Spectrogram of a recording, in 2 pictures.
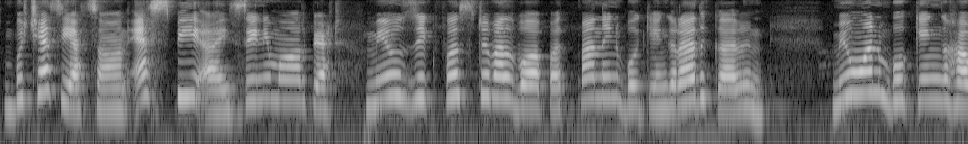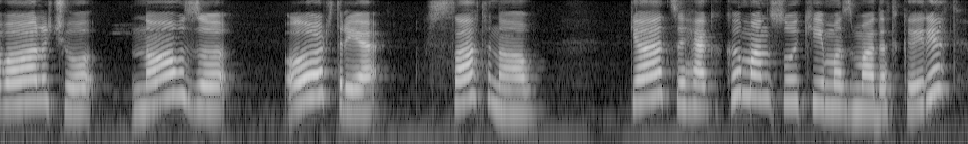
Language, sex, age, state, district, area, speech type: Kashmiri, female, 30-45, Jammu and Kashmir, Ganderbal, rural, read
